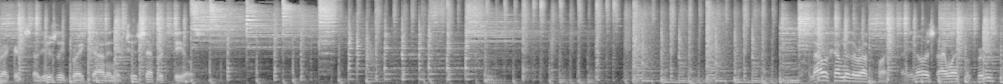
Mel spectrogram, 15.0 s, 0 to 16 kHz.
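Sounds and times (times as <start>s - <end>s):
drum kit beat: 0.0s - 15.0s
low pitched notes: 5.0s - 15.0s.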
